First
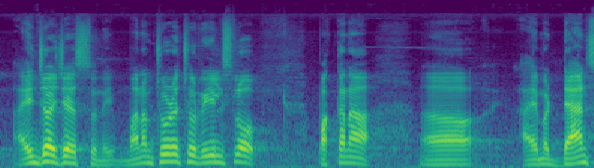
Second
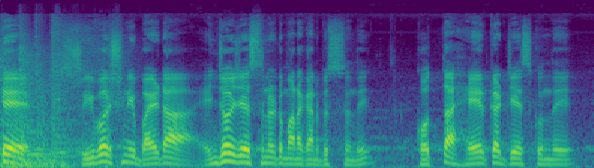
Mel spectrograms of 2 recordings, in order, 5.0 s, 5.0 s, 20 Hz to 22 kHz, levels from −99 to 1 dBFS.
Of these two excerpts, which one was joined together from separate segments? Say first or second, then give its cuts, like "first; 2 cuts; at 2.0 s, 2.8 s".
first; 2 cuts; at 1.1 s, 1.9 s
